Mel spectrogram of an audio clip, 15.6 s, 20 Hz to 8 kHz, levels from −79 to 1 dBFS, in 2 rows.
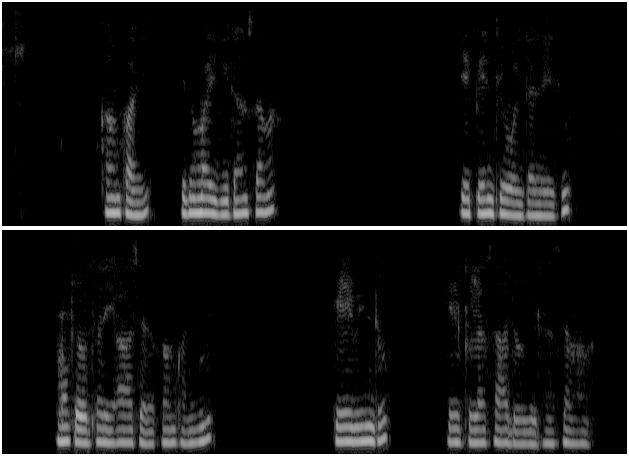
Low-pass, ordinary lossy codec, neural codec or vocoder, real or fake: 7.2 kHz; AAC, 32 kbps; codec, 16 kHz, 8 kbps, FreqCodec, smaller model; fake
